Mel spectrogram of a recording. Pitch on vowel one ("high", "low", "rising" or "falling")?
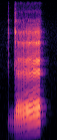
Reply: rising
